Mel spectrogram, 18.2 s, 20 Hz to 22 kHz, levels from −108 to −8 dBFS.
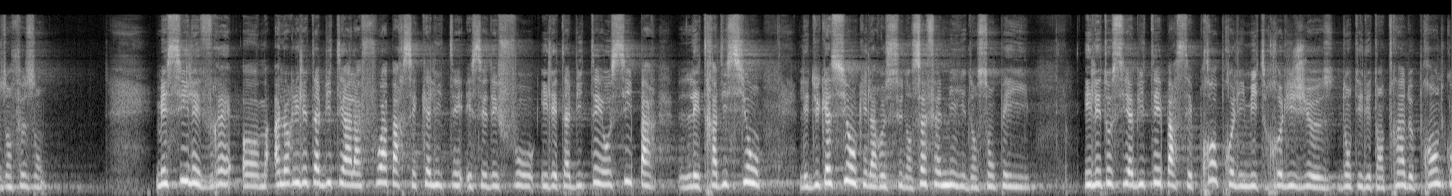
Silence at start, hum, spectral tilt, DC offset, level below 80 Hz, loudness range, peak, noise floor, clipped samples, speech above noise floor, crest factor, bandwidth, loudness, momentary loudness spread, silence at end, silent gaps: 0 s; none; -3.5 dB/octave; under 0.1%; -66 dBFS; 3 LU; -6 dBFS; -56 dBFS; under 0.1%; 32 dB; 18 dB; 16.5 kHz; -24 LUFS; 10 LU; 0 s; none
